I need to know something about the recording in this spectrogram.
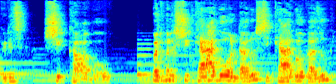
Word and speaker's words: Chicago: Swami Vivekananda the first speed he has given in Chicago Chicago no it is ship cargo but Chicago and uh Lucy kabocha Luke CH IC AG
